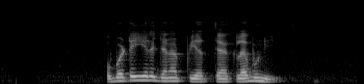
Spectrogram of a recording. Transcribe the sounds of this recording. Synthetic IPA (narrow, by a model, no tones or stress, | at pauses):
obəʈəiɦələd͡ʒɐnapɾijət̪jaːklæbuniː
